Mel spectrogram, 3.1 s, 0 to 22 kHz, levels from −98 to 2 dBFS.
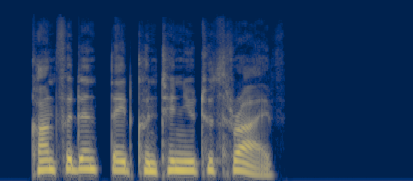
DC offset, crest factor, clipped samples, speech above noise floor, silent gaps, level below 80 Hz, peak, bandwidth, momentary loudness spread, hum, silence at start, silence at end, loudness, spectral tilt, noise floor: under 0.1%; 16 dB; under 0.1%; over 67 dB; none; -68 dBFS; -8 dBFS; 8 kHz; 4 LU; none; 0.25 s; 1.05 s; -24 LUFS; -9 dB/octave; under -90 dBFS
